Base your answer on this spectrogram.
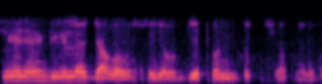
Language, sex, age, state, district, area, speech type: Bengali, male, 18-30, West Bengal, South 24 Parganas, rural, conversation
